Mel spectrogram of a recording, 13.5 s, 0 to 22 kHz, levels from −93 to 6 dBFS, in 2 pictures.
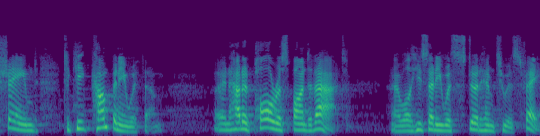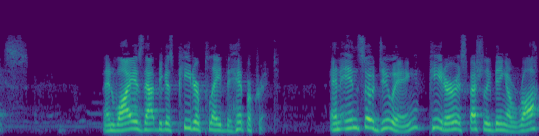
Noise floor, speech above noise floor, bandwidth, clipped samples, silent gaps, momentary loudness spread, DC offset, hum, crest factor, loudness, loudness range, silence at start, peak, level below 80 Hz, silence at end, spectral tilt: -72 dBFS; 46 dB; 7.6 kHz; under 0.1%; none; 13 LU; under 0.1%; none; 22 dB; -25 LUFS; 5 LU; 0 s; -6 dBFS; -76 dBFS; 0 s; -5 dB/octave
